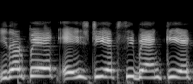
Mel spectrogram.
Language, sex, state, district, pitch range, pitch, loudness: Hindi, female, Uttar Pradesh, Deoria, 320-365 Hz, 340 Hz, -14 LUFS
